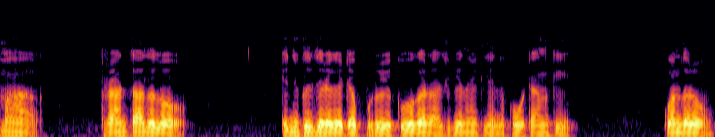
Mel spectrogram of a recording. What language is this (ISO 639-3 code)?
tel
